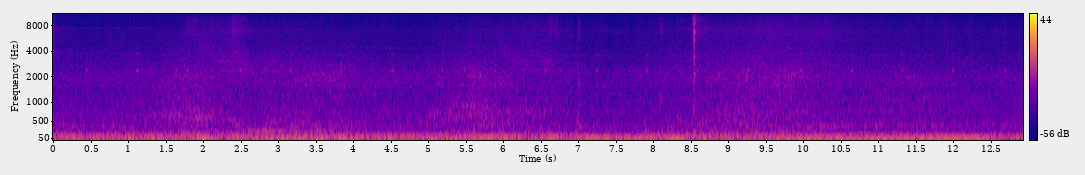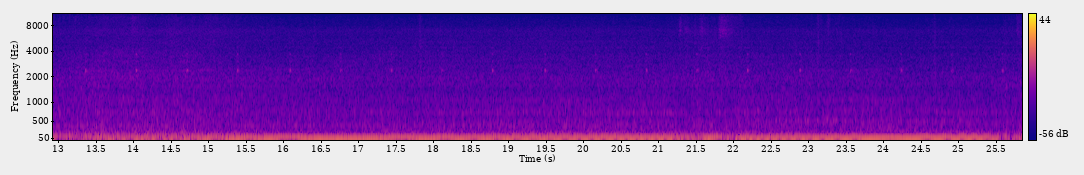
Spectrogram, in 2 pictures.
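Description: A loaded truck rolls slowly, its deep engine rumble steady and close throughout with broadband road noise and no break in the drone.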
